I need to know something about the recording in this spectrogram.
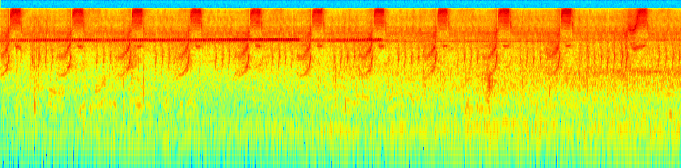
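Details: Walker's cicada singing in autumn in Japan: loud, harsh, buzzing phrases, each sweeping upward, repeated about twice a second in a steady rhythmic series over a background hiss.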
